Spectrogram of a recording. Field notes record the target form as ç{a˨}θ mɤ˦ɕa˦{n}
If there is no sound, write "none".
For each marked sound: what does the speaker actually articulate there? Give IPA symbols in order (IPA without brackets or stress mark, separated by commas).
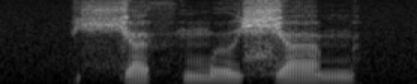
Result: a˨, m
